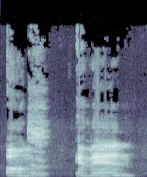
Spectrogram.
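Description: burp

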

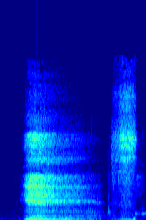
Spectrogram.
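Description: a sharp gasp

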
